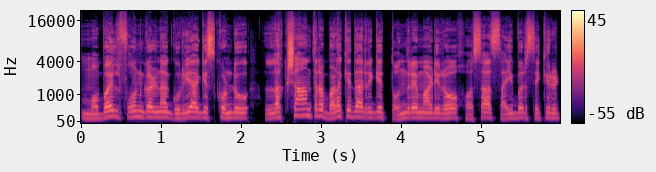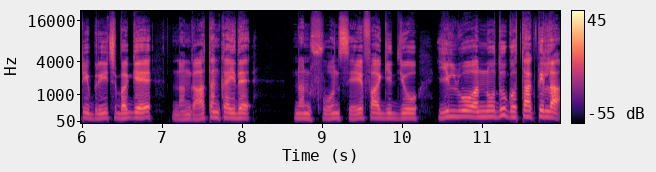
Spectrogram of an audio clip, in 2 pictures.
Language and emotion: Kannada, fearful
